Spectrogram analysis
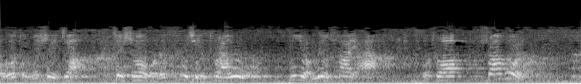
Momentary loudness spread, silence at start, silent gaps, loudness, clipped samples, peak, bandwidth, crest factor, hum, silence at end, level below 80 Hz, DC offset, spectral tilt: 9 LU; 0 s; none; -14 LUFS; 0.1%; 0 dBFS; 6.2 kHz; 14 dB; none; 0 s; -32 dBFS; 40%; -7 dB/octave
